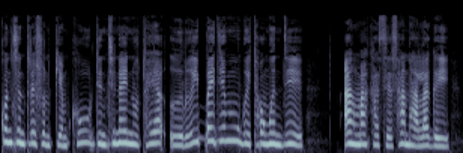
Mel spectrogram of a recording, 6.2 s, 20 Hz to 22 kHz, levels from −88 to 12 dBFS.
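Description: At 3.45 to 3.47 s, just after "केम्पखौ दिन्थिनाय नुथाइया ओरैबादि", there is AAC frame loss with muting. About 20 ms of speech drops to silence, which fits two short frames. The decoder zeroed them. Overlapping windows fade it out and back. The speech likely passed through low-delay AAC compression.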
